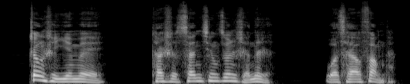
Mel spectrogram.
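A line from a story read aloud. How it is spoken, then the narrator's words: Calm and flat. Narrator (Chinese): 龙宇淡淡的说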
